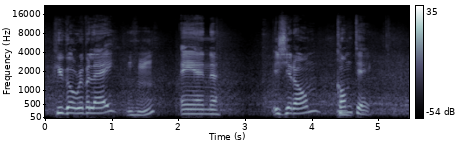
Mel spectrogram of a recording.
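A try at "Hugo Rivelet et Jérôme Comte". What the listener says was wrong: You need a little bit more French accent. You don't say the last vowel or the last consonant You don't say the last consonant.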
